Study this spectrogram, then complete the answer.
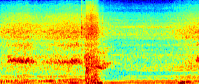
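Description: A car crashes into another car with a loud bang.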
